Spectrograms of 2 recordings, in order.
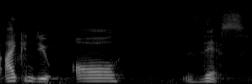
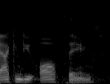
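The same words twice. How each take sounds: First: Pause, then land on "this."; stress on this. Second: Said in the usual way. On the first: Shown as a demonstration. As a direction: hold back, then give "this." its own weight. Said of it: "Do you notice what he says there?". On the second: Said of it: "Some of your versions are gonna say".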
